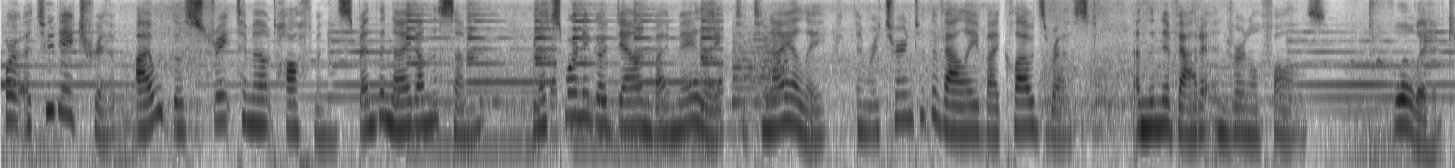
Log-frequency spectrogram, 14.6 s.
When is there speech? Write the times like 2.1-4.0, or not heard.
0.0-14.5.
